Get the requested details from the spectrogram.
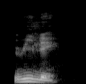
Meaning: past participle of huiler
- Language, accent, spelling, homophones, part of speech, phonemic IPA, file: French, France, huilé, huilai / huilée / huilées / huiler / huilés / huilez, verb, /ɥi.le/, LL-Q150 (fra)-huilé.wav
